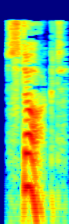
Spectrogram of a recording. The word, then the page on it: stalked: British English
